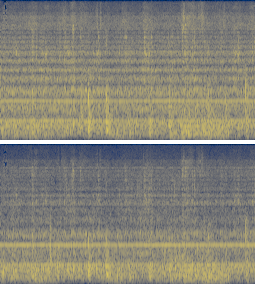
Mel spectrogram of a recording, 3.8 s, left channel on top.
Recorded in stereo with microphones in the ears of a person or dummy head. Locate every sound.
0.0 s a machine running: 60° left (ahead or behind)
1.3 s running footsteps: 55° left (ahead or behind); by 3.7 s 30° left (ahead or behind)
